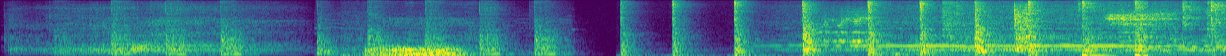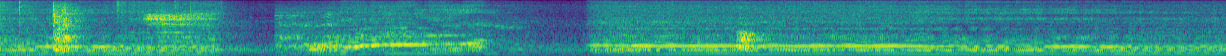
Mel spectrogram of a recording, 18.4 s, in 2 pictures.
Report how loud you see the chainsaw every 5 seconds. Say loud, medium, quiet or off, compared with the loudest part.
medium, loud, loud, loud.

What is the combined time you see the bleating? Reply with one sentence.
The bleating can be heard for 6 seconds in total.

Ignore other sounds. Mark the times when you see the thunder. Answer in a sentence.
You can't hear the thunder here.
